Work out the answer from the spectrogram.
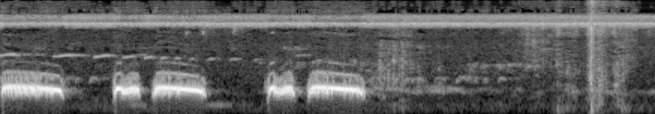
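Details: Spotted dove cooing: soft low hooted phrases in a quick sequence of short and drawn-out coos, ending after three seconds, followed by quiet background and a faint click.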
